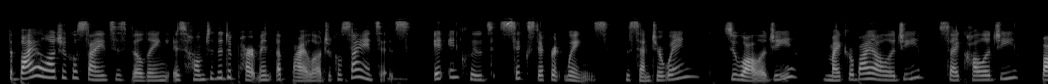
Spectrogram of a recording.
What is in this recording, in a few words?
English; Biological Science (BS); NSO Tour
